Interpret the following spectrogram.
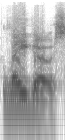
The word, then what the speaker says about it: Lagos: don't know what oligo a log Lagos is how you pronounce it and then you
